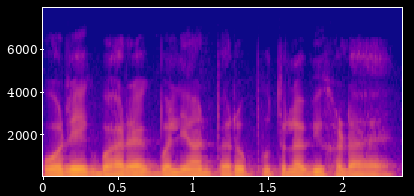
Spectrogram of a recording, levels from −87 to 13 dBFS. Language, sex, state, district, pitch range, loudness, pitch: Hindi, male, Uttar Pradesh, Shamli, 100-105 Hz, -16 LUFS, 100 Hz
